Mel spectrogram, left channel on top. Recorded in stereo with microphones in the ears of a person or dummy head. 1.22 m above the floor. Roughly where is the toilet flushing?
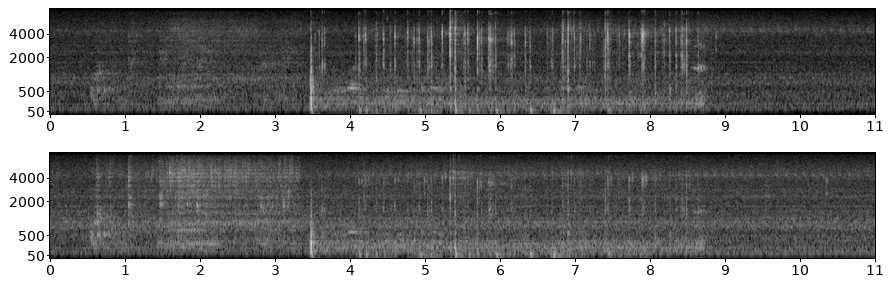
Right.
